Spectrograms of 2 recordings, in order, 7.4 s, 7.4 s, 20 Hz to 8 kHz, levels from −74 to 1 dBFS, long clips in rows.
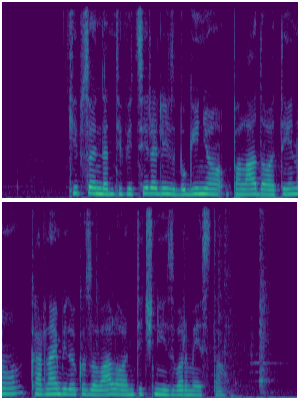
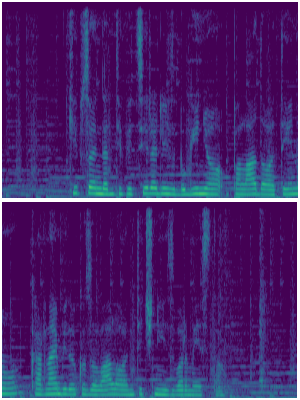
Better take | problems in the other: first | background sound (Organ); 16 dB below the speech

